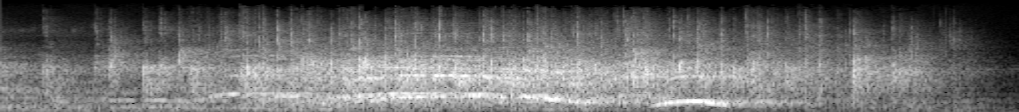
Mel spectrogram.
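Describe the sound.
A crowd applauds steadily for about five seconds, the clapping swelling in the middle and then fading away, with a few voices whooping and cheering over it.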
